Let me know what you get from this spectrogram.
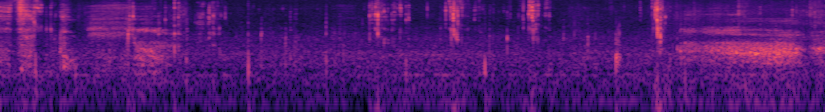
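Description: Close-miked chewing of soft boiled potato: wet mouth clicks and smacks through a lapel microphone, and a fresh bite near the end. A louder breathy noise comes about five seconds in.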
